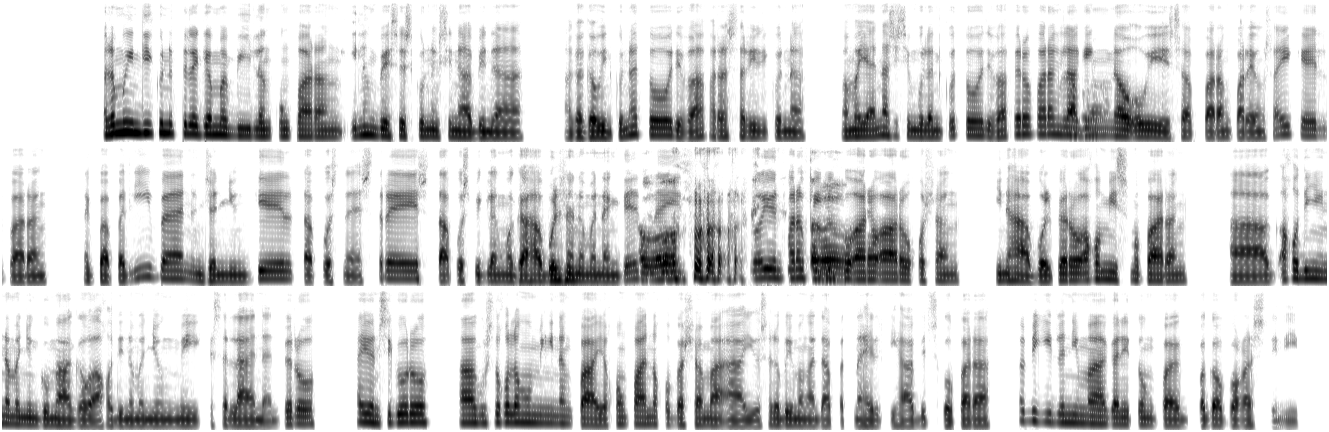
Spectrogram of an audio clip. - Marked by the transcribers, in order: other background noise; tapping; laughing while speaking: "na naman"; laugh
- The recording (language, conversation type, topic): Filipino, advice, Bakit lagi mong ipinagpapaliban ang mga gawain sa trabaho o mga takdang-aralin, at ano ang kadalasang pumipigil sa iyo na simulan ang mga ito?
